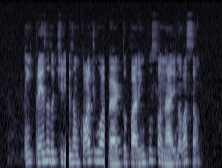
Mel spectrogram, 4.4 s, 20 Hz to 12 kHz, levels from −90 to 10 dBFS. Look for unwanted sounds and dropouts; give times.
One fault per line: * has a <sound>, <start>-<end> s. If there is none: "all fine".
* has a dropout, 1.3-1.4 s
* has a dropout, 2.1-2.2 s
